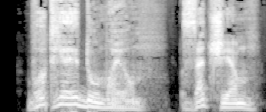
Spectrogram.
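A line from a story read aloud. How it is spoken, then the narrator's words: Sighing. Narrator (Russian): вздохнул Рерих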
